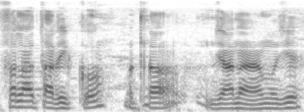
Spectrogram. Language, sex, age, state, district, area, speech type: Urdu, male, 30-45, Bihar, Saharsa, rural, spontaneous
